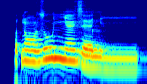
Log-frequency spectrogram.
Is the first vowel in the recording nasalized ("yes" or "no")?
yes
